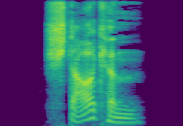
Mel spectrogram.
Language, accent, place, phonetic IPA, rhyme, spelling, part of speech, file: German, Germany, Berlin, [ˈʃtaʁkəm], -aʁkəm, starkem, adjective, De-starkem.ogg
- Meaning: strong dative masculine/neuter singular of stark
